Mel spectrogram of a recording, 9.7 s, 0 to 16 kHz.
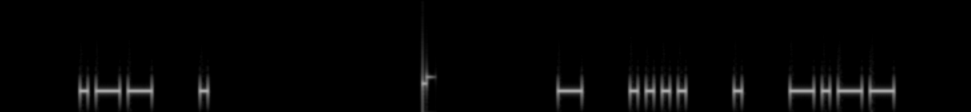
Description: Morse code, heard as a keyed tone, about 15 wpm, spaced as for 11 wpm, 700 Hz. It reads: WE THEY
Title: 2x Character Spacing - Top 100 Words - 15wpm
